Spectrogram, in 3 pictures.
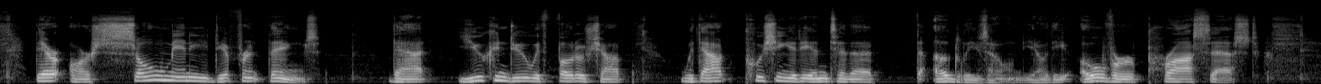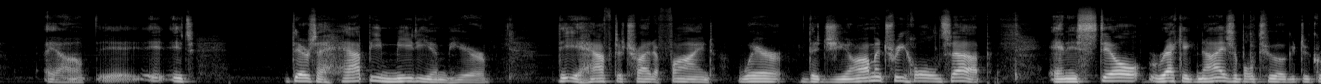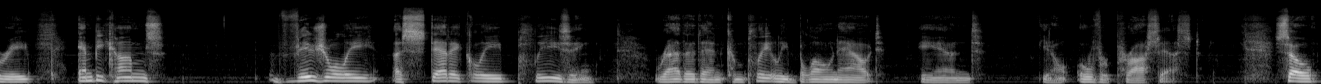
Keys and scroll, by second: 24.6 super+`.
